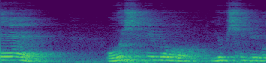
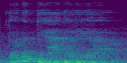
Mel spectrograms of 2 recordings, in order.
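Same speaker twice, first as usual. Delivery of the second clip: whispered father's words; 6 semitones lower, 6 dB quieter than usual. Acted. Soft repeat of parent's words.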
